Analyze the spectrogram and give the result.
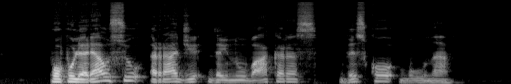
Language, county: Lithuanian, Kaunas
